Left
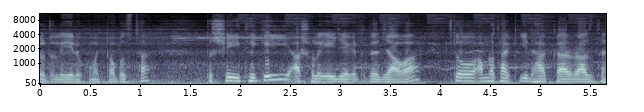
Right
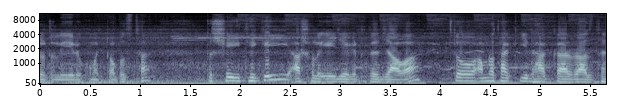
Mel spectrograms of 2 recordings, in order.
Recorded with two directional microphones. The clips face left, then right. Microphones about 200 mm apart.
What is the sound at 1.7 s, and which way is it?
Speech, 25° left (ahead or behind).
